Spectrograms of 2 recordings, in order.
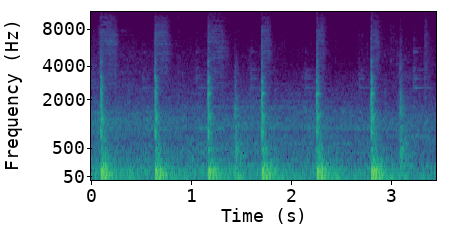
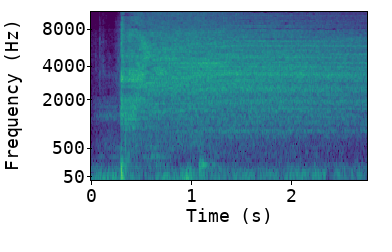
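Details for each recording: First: Stewart & Stevenson LMTV 1088-series 6x6 military truck, passenger side cab air suspension: sharp hollow clunks as the cab rises, caused by worn upper mount bushings on the shocks inside the airbags; fixed by new airbags. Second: Military LMTV (Stewart & Stevenson 1088 series 6x6 5-ton) cab air suspension after fitting new airbags to fix shock upper-mount bushing clunk: sharp air rush as cab lifts, easing over three seconds, no clunk on repaired side.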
